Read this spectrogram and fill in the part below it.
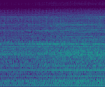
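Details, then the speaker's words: Freshly rebuilt Honda VTEC engine on its first start-up: steady high whirring over an even idle with no knock. The whir is attributed to the clutch bearing, to be replaced with the engine removed again. "tarted it now and it sounds a lot better because it's the clutch bearing we're going to change that"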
